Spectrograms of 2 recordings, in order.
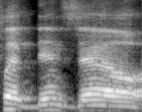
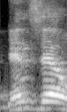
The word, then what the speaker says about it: Denzel: Um, but yeah, Denzel Washington revealed that his name has been mispronounced throughout his four decade career. His name is actually Denzel.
